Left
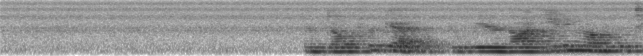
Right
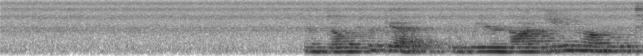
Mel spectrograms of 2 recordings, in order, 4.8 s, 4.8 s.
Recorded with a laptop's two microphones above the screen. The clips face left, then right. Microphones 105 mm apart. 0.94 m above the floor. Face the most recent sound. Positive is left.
turn(degrees=5)  # may be behind; listen again after turning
